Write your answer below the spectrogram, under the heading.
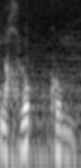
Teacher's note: في المخرج، صح؟ القاف بعدها الكاف على طول في أقصى اللسان · Term: إدغام متقاربين صغير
